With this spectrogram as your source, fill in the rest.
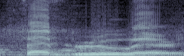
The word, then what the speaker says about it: February: should all right so how do you say it February no February remember the Brew part oh February yeah exactly February okay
